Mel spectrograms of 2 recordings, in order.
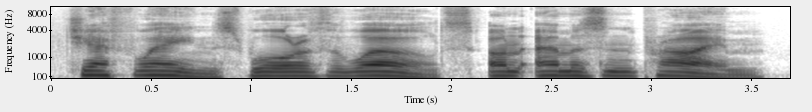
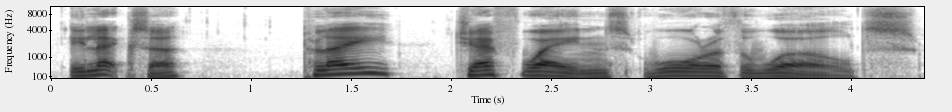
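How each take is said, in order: First: Lightly mimicked, slow assistant voice; smart speaker reply. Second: Slow, loud pretend command. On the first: Alexa confirms the music request, in a lightly imitated measured voice. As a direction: read it back slowly, like an automated assistant. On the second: Host orders Alexa to play music, slowly and loudly. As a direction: address a machine slowly and firmly. Mock command to smart speaker.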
